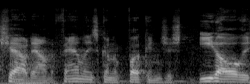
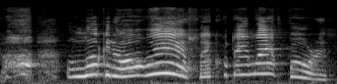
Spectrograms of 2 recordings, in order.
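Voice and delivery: very high, hammed-up gushing; exaggerated ecstatic imitation, near-tearful; mock excited mom; 7 dB louder, slower than usual. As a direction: squeal with slow, loud, overblown delight. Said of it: "she's excited about this fucking food".

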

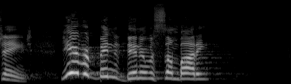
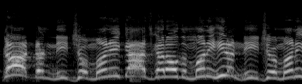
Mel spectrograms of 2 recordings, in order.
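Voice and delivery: higher, louder hammed-up pulpit voice; mock preacher; 6 semitones higher, 5 dB louder than usual. Pastor mocking other preachers, louder hammed-up preaching. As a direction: imitate a preacher booming at the flock. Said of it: "Y'all ever heard that".

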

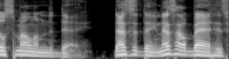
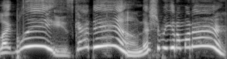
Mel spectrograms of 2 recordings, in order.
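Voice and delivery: much higher, pleading whine; fed-up high-pitched complaining; high mock exasperation. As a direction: whine like it's unbearable. Continues high mock rant.

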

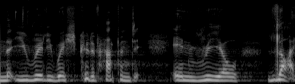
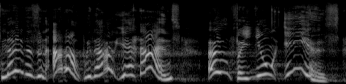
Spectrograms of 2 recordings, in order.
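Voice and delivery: mock outrage; 12 semitones higher than usual. Real, not acted. Catching an adult not covering ears.

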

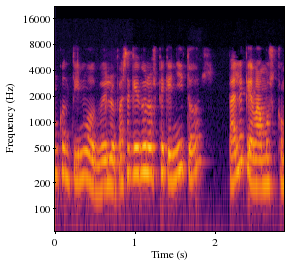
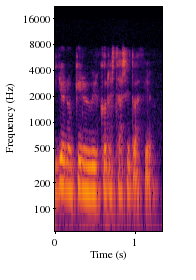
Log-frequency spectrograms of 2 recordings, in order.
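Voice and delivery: softer, quick inner refusal, a touch of sadness; quietly voiced refusal; 3 semitones lower, 8 dB quieter, faster than usual. Therapist voicing a grieving person's inner thought, quiet and quick. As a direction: murmur it fast, like a thought you hardly admit. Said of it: "Y es humano decir".

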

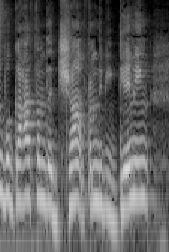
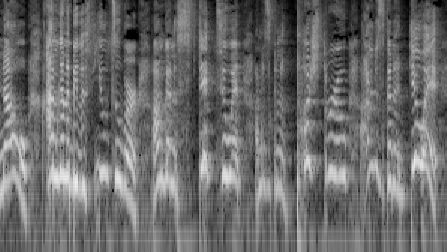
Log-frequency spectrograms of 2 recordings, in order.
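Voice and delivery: much higher, insistent self-mockery; stubborn younger self; 9 semitones higher than usual. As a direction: play your stubborn old self, pitched up high. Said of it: "Imagine if I was still holding".

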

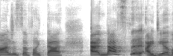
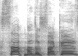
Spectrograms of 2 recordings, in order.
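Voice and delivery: high cheeky "Sup, motherfuckers?"; brash greeting; 6 semitones higher than usual. Retold or imitated. Showing up online, greeting followers with cheeky swagger. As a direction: toss it out like you own the room. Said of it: "I was like".

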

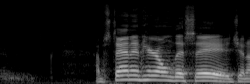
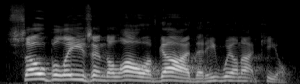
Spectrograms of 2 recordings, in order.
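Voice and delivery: loud preaching; 2 semitones higher, 9 dB louder than usual. Acted. Emphatic preaching.

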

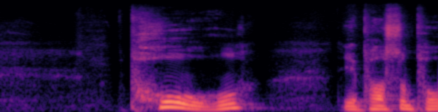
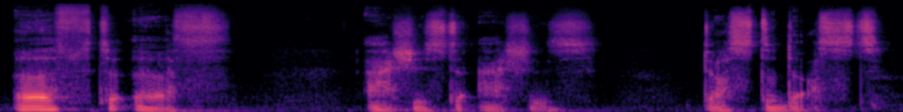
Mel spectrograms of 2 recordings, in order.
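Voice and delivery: slow, softer, solemn committal words; solemn liturgy; 6 semitones lower, 10 dB quieter, slower than usual. Acted. Preacher reading the funeral service, hushed and slow. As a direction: let each phrase fall gently, slowly.

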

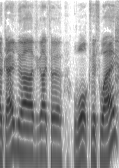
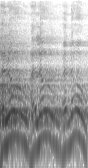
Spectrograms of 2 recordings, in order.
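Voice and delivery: hello fading away higher and softer; imitated echo; 6 semitones higher, 7 dB quieter, slower than usual. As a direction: voice your own echo, dying out. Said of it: "There's a bit of an echo going on".

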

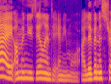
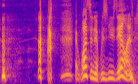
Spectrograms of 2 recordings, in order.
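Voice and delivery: ordinary talk

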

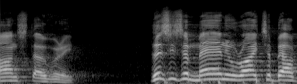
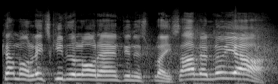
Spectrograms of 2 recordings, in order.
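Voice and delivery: loud, fast call for applause; rally the room; call to praise; 3 semitones higher, 6 dB louder than usual. Acted. Preacher rallies church, loud and fast.

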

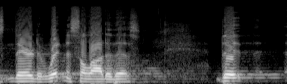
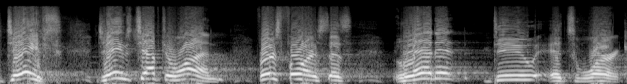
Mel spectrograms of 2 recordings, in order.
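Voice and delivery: higher, louder and slow; emphatic preaching; 6 semitones higher, 5 dB louder, much slower than usual. Real, not acted. Preacher proclaims the scripture to the congregation, louder and higher. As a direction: proclaim the verse with force.

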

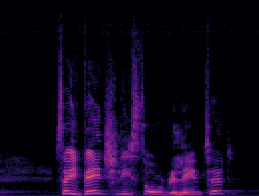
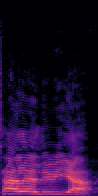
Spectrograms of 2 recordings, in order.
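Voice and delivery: ordinary talk

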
